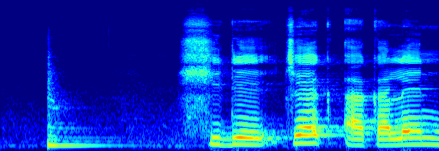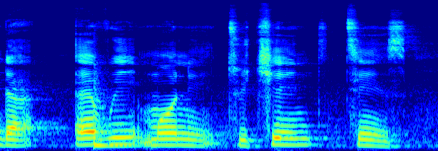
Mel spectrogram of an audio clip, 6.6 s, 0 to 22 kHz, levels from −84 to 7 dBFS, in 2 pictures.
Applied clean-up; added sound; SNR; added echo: none; Snare drum; 15 dB; none.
